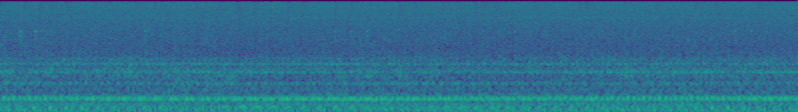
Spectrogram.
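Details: Continuous idling engine with a rhythmic low chug and a steady mid-pitched drone, no other sounds.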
